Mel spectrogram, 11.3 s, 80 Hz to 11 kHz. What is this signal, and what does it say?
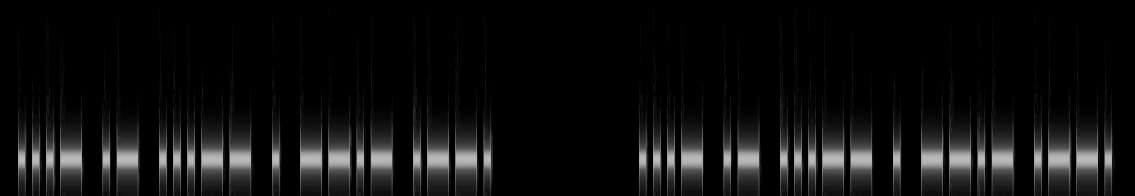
Morse code, heard as a keyed tone, about 17 wpm, 700 Hz. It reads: VA3EQP VA3EQP
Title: DXCC-100 Call Signs - 6 Characters - Repeated 3x - 17wpm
